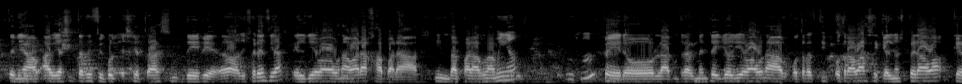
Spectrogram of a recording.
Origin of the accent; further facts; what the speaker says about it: Venezuela; now in Barcelona, Spain; soy de Venezuela, pero vivo en Barcelona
